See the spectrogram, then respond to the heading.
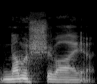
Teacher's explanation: The Namaha melds with the Sa sound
